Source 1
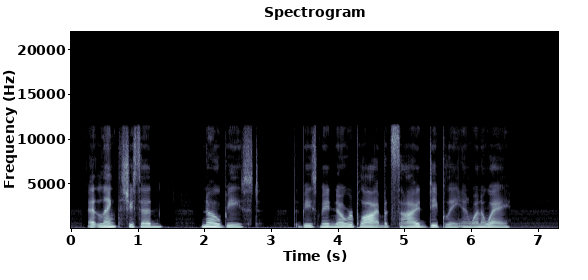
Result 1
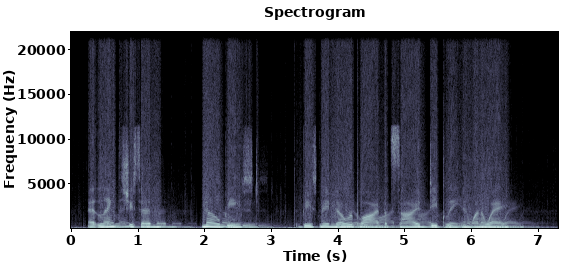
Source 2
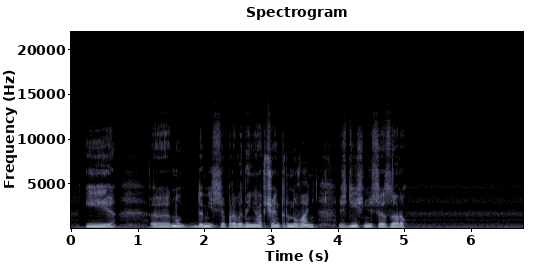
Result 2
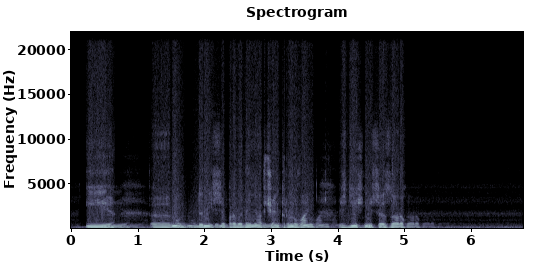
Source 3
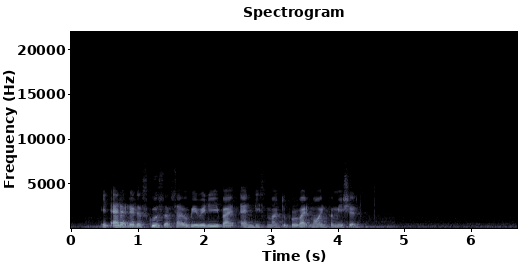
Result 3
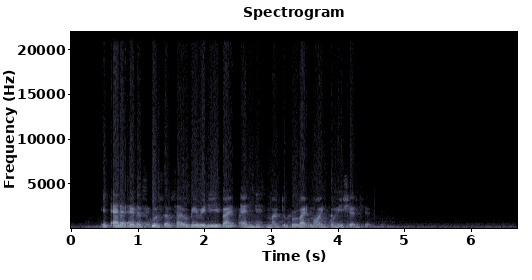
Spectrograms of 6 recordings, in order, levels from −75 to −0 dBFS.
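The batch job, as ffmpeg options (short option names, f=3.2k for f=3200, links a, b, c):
-filter_complex "[0:a]acrossover=split=110[a][b];[a]aeval=exprs='0.0891*sin(PI/2*2.51*val(0)/0.0891)':c=same[c];[b]alimiter=limit=-10dB:level=0:latency=1:release=63[d];[c][d]amix=inputs=2:normalize=0,acrusher=bits=4:mode=log:mix=0:aa=0.000001,asplit=2[e][f];[f]adelay=232,lowpass=f=1.1k:p=1,volume=-9dB,asplit=2[g][h];[h]adelay=232,lowpass=f=1.1k:p=1,volume=0.27,asplit=2[i][j];[j]adelay=232,lowpass=f=1.1k:p=1,volume=0.27[k];[e][g][i][k]amix=inputs=4:normalize=0"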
